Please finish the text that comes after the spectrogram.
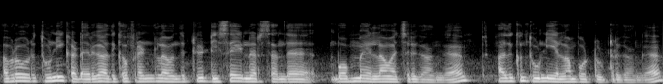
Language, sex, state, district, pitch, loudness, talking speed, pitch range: Tamil, male, Tamil Nadu, Kanyakumari, 135 Hz, -13 LUFS, 170 wpm, 125-145 Hz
